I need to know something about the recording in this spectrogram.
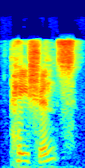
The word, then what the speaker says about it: patience: Let's go to patience. Okay, make sure to pronounce that S sound at the end.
